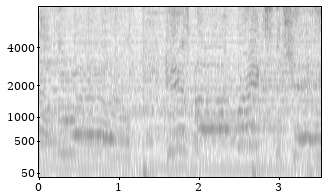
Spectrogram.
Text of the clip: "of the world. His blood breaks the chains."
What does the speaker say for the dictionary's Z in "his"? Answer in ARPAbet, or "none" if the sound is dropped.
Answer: Z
